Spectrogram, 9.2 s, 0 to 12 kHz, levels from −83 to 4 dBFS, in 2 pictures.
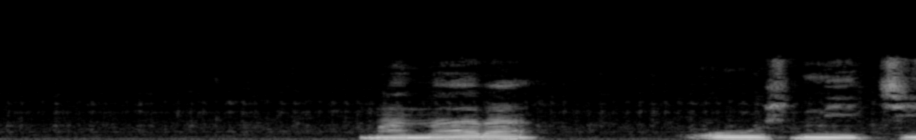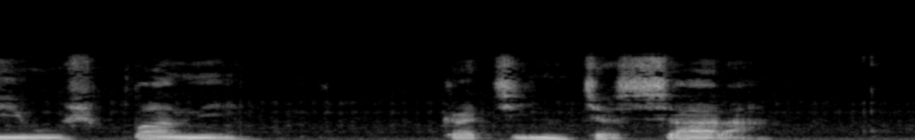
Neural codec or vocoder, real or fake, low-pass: none; real; 7.2 kHz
